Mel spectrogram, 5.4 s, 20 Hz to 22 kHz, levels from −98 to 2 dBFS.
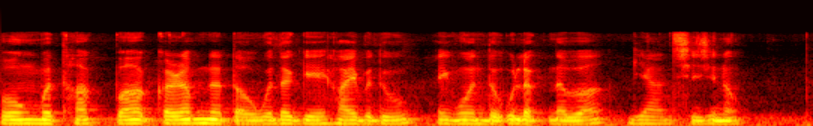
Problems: constant background noise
